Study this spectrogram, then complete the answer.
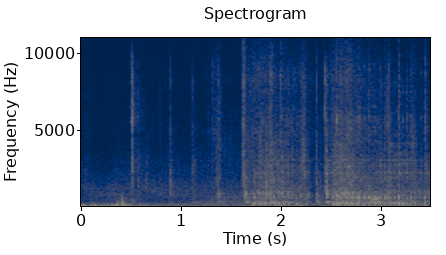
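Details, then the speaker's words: New Husqvarna 130BT, Stihl BR200 or Echo PB-265LN backpack blower on first start after unboxing catches and settles into a quick even two-stroke buzzing idle with no misses; healthy new engine. "hear it? They're so cute. They're running."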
